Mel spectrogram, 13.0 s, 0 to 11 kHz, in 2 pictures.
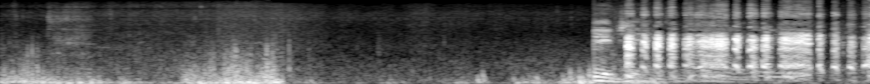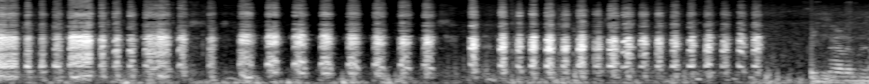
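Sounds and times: goose call clucking notes: 0:04.5 - 0:12.4.

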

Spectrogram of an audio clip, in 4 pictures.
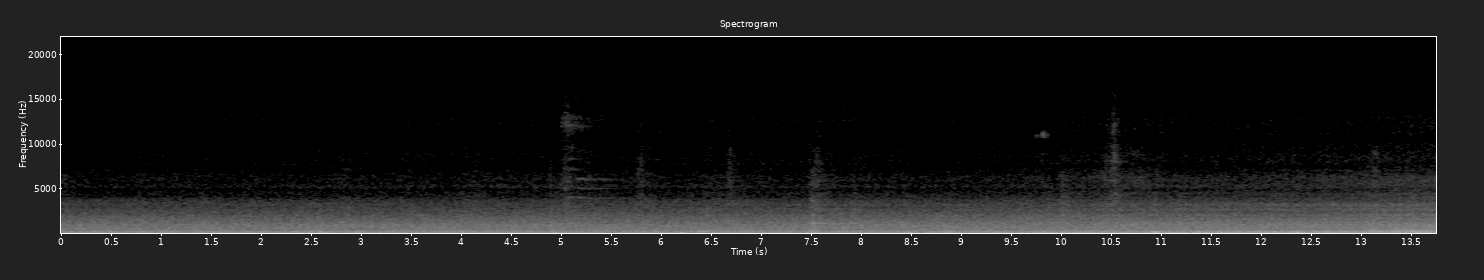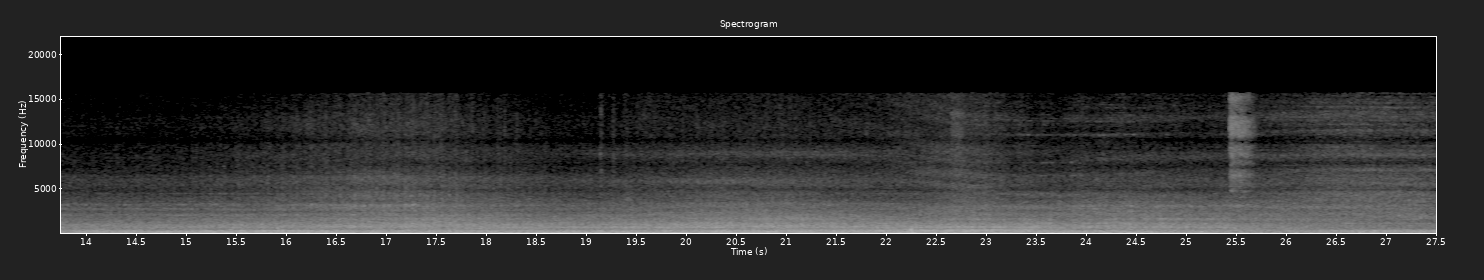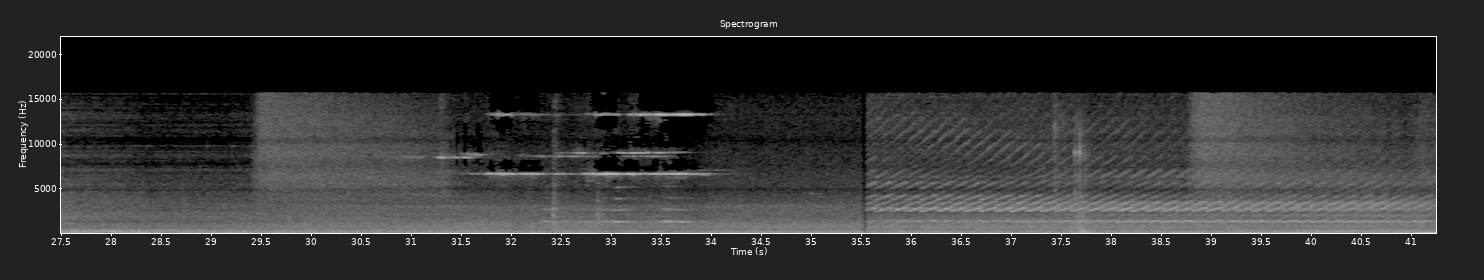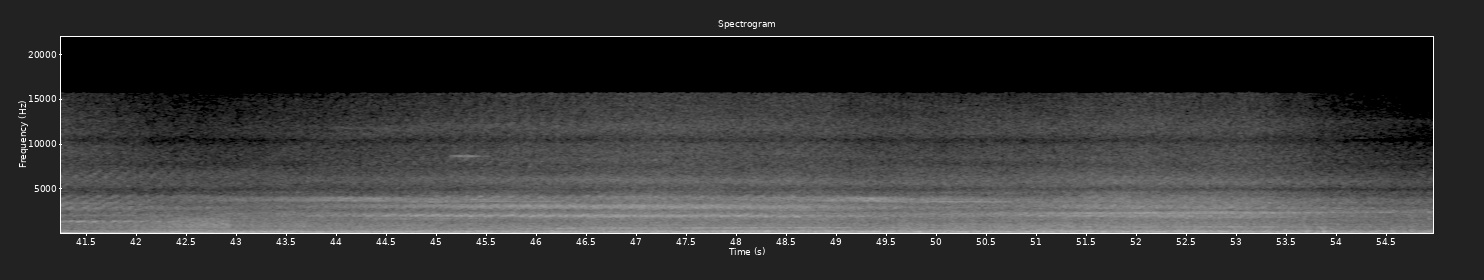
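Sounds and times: diesel train engines rumbling: 0:00.0 - 0:54.9
train wheel and brake noise: 0:29.2 - 0:34.2, 0:37.2 - 0:54.9
high-pitched brake squeals: 0:31.0 - 0:34.2, 0:35.6 - 0:50.5
steady high tone: 0:35.5 - 0:50.2.

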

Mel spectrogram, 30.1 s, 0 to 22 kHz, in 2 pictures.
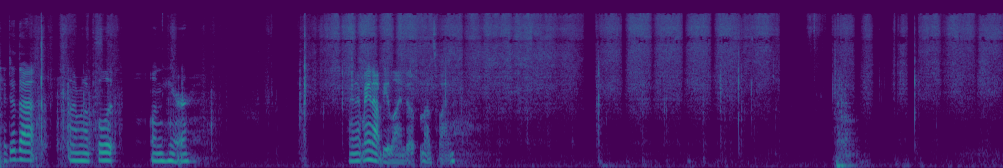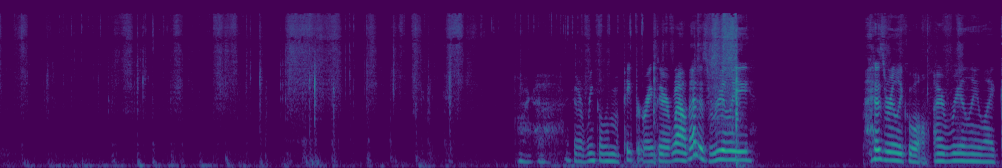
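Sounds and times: palms rubbing paper: 0:03.9 - 0:22.4, 0:25.5 - 0:26.2
thump: 0:12.5 - 0:12.9.

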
